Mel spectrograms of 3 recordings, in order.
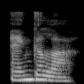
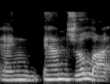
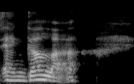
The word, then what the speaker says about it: Angela: So we're pronouncing it g before an E like they do in German. And so it's not Angela, it's Angela, like in girl and get.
